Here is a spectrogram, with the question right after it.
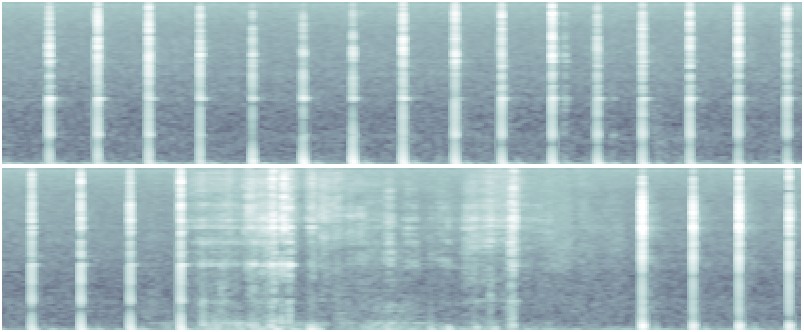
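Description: Fingertips tap a thin, clear, thermoformed plastic insert tray from original Apple iPhone packaging, empty and hollow and held in the hands, producing a steady run of short, dull, hollow clicks with a low body and brief bright edges. Midway the tapping gives way to a couple of seconds of crinkly flexing and scratching noise, then the quick taps resume.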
